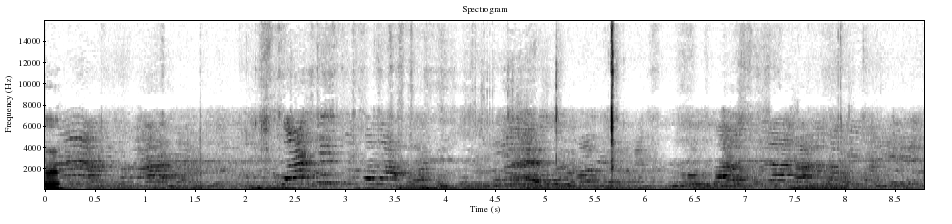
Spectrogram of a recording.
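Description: Children's voices in the background, talking and playing, over a steady low hum, with a single sharp click a little past the middle.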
